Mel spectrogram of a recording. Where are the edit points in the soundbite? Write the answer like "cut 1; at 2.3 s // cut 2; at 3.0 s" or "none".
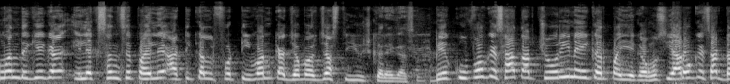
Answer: cut 1; at 4.3 s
